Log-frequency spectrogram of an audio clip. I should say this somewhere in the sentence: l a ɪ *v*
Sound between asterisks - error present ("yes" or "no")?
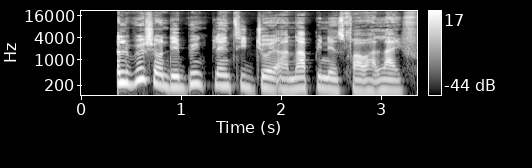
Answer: yes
